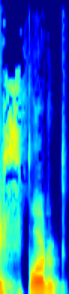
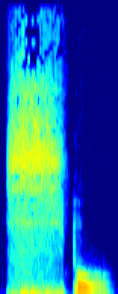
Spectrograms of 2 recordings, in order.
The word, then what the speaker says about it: sport: Es que siempre me dicen sport, And I'm like, esa mini e fuera. It's not sport. it's sport. Today I want to talk about sport.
